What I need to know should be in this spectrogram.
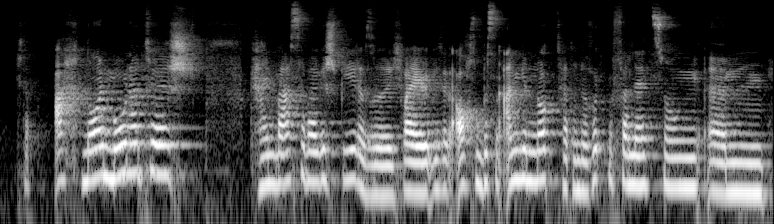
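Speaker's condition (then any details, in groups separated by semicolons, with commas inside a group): Cleft palate, mild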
